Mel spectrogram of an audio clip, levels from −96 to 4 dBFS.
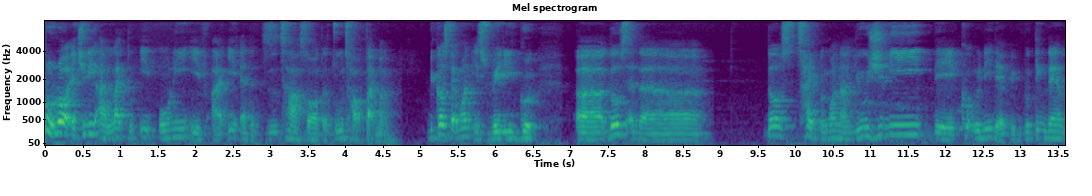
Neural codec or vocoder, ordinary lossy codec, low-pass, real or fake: none; none; none; real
